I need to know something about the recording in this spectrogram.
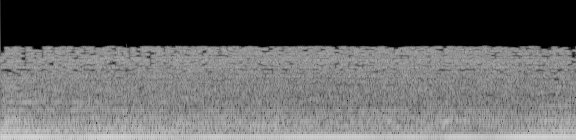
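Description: Sustained low keyboard chord held steadily, with a faint murmur from the congregation praying underneath.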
